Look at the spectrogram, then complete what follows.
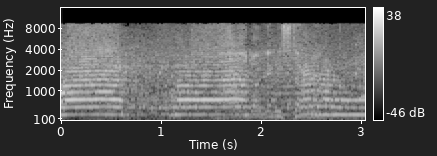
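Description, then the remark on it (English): Vuvuzelas, 2-foot-long plastic horns blown like a trumpet, blare at the World Cup in a loud, continuous, buzzing drone, several horns overlapping on one steady low-middle pitch with slight wavering, dipping briefly before swelling again. “It kind of sounds like a sad dying elephant, but it's a vuvuzela.”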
